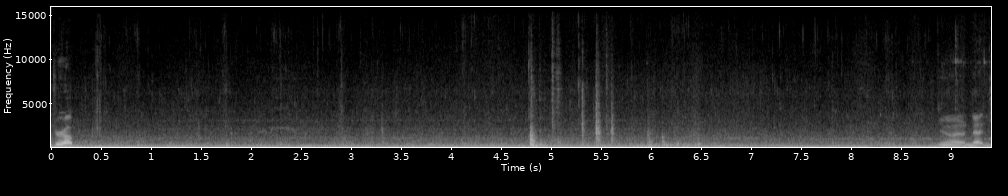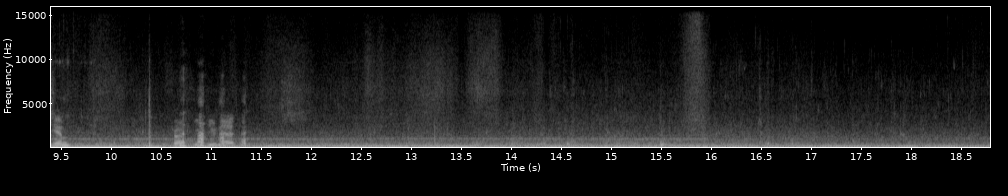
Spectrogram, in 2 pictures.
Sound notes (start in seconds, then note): 2.7 boat engine idling; 10.6 laughing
